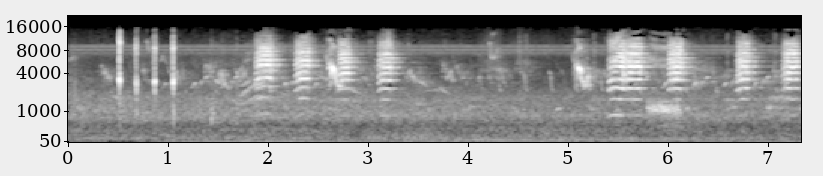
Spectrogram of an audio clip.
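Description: Green aracaris give harsh, scratchy, high notes in short bursts, roughly two a second, after a few sharp clicks, over a quiet background hiss.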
